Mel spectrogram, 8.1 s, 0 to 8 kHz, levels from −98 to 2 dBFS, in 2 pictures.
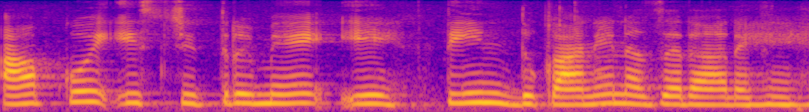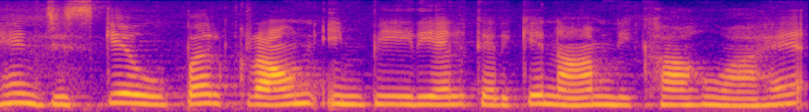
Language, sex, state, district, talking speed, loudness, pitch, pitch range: Hindi, female, Bihar, Purnia, 140 wpm, -17 LUFS, 225 Hz, 210-240 Hz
